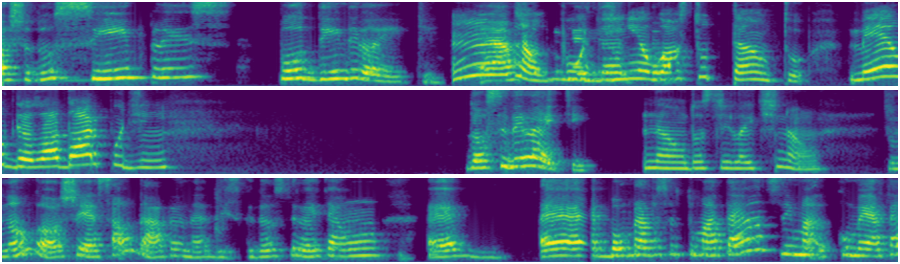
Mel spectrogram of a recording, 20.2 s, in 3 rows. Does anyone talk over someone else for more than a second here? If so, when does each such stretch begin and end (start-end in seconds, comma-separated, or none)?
3.4-4.7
